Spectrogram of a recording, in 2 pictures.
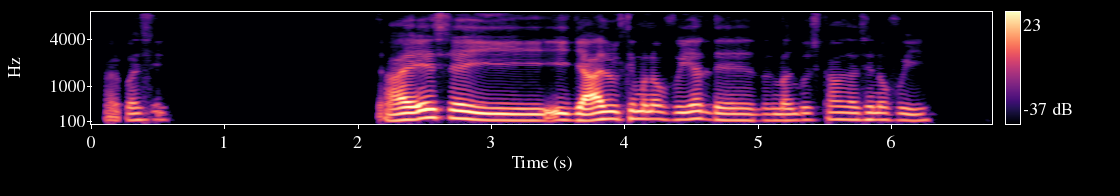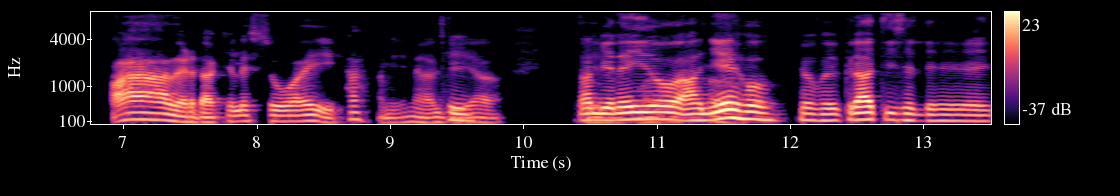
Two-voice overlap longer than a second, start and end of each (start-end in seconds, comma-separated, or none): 10.4-11.7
